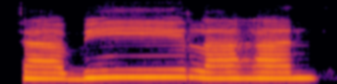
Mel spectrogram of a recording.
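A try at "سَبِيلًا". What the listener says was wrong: Sabilahan ini kan enggak ada. Enggak ada ini mah sabilaha.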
